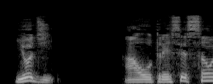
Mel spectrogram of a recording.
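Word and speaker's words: 四時: 4 horas não é shiji, se diz yoji.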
